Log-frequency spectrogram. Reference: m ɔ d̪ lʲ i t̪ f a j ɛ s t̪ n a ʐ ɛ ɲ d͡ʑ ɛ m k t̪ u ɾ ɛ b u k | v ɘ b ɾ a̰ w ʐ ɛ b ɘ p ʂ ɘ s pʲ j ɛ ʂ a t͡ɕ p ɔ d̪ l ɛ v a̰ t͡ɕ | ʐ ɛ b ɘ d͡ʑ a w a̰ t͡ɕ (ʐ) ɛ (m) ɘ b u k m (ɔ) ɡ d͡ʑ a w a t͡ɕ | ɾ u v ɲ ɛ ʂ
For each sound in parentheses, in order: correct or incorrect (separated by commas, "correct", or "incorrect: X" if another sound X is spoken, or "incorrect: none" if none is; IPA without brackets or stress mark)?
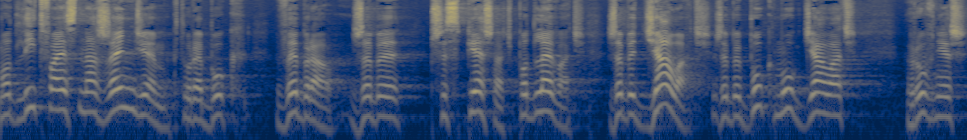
correct, incorrect: b, incorrect: u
